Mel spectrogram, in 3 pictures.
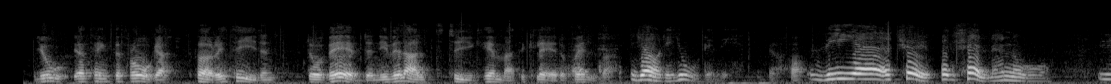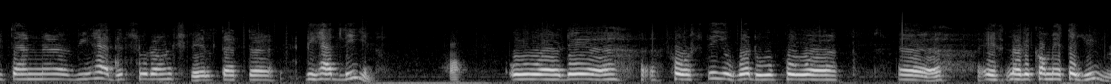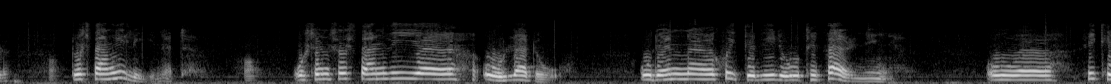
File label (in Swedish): Gardby, dialekter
